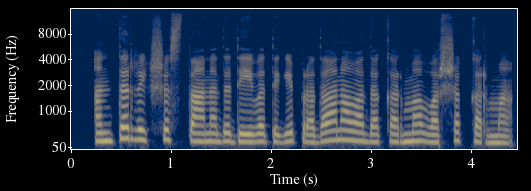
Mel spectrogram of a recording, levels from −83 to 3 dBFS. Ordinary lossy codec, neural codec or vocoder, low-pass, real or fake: none; none; 14.4 kHz; real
